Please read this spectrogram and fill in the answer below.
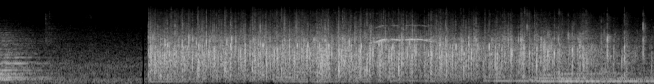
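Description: Music fades out, then about a second and a half in, audience applause starts suddenly, with a short whistle from the crowd in the middle. The clapping thins near the end as a low steady instrument note comes in.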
